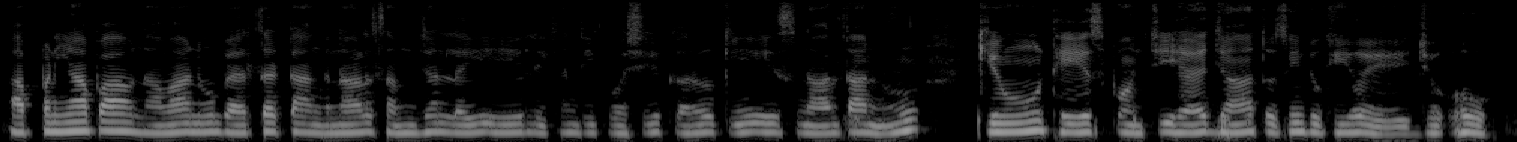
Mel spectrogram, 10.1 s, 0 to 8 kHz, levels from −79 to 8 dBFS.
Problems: background conversations at intervals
